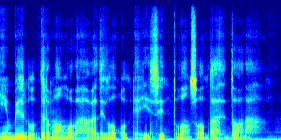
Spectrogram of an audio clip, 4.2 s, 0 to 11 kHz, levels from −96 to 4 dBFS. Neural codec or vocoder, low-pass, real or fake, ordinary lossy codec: autoencoder, 22.05 kHz, a latent of 192 numbers a frame, VITS, trained on many speakers; none; fake; none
